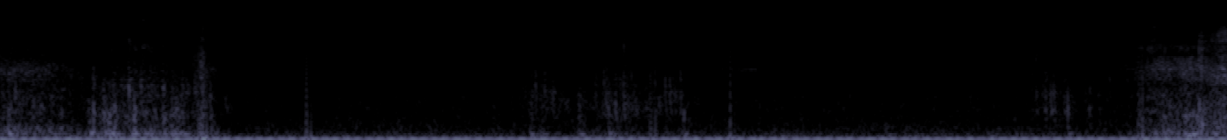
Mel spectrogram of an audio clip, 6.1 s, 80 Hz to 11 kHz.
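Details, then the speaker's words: CEN MT Spec 3.0 RC truck with metal-on-metal gears: steady low drone with fast uneven metallic chatter, suggesting poor gear mesh; bent chassis considered but owner doubts it. "And I mean, that's a metal-onmetal gear. Listen to that. If that wasn't meshing good, you all heard that sound before."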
